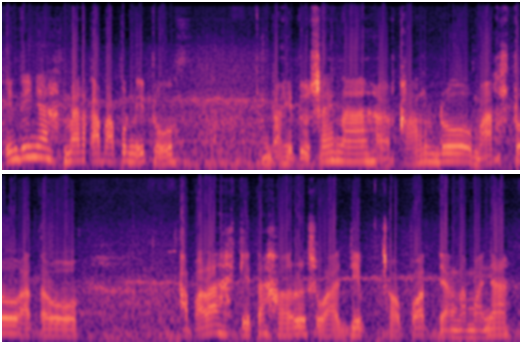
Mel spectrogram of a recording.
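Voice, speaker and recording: An Indonesian man with a mid-pitched voice talks through gear tips in an informal vlog style. He is instructive and repetitive, pausing to find words. The audio is dull and lo-fi, with faint vehicle noise behind him. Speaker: motovlogger giving gear care tips. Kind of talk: informal explanatory vlog talk.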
